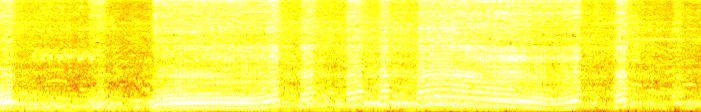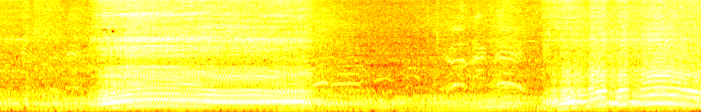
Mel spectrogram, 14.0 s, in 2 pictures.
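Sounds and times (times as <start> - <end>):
car engine revving hard: 0.0 - 6.9, 7.8 - 10.4, 12.4 - 14.0.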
